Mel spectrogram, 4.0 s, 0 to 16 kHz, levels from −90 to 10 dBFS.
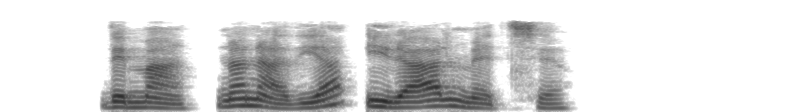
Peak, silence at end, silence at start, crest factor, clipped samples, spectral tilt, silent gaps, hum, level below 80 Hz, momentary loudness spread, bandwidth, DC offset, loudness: -2 dBFS; 1.2 s; 0.5 s; 18 dB; under 0.1%; -5 dB/octave; 1.00-1.08 s; none; -64 dBFS; 11 LU; 8 kHz; under 0.1%; -17 LUFS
